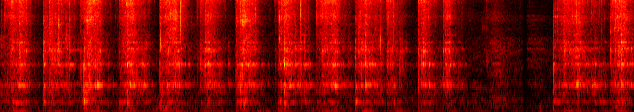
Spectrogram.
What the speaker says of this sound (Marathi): व्यवस्थित आपल्याला मिक्स करून घ्यायचं आहे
